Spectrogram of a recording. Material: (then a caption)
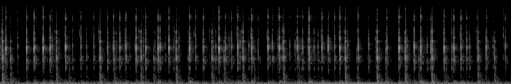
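Plastic. A compact KBD67 Lite mechanical keyboard with a plastic case, FR4 plate, PBT plastic keycaps and lubed Oolong switches is typed on with the fingertips of both hands while it rests on a desk mat. About 28 short, crisp keystrokes come in a quick, uneven stream, each a bright clack centered near 2 kHz over a soft low thump. Every stroke dies away almost instantly.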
